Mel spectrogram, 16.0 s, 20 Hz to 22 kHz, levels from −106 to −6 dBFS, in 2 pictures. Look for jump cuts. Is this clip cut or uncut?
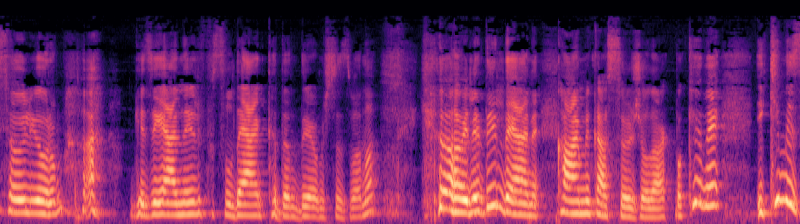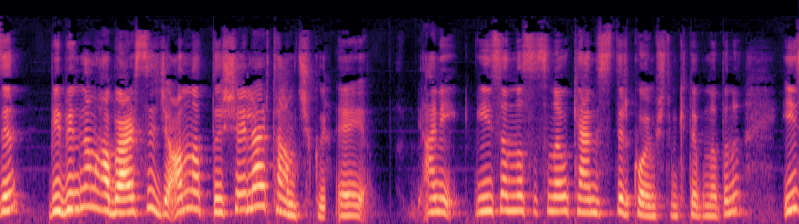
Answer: cut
